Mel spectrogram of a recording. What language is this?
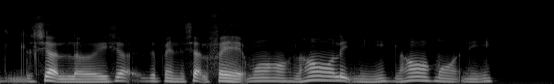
Quiotepec Chinantec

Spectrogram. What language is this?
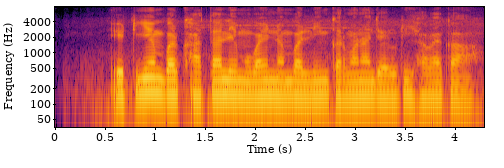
Chhattisgarhi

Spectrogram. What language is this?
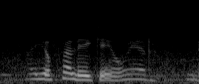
Portuguese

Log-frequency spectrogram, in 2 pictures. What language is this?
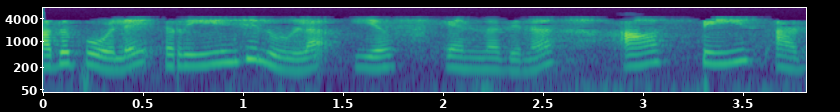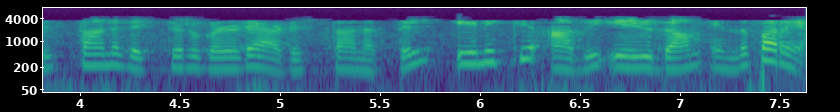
Malayalam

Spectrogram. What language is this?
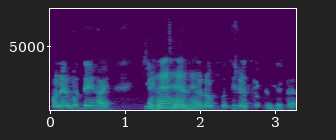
Bangla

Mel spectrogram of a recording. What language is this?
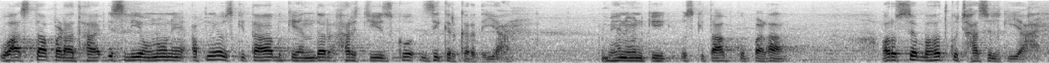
Urdu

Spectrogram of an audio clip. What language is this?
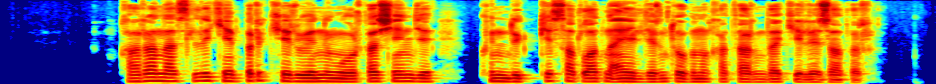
Kazakh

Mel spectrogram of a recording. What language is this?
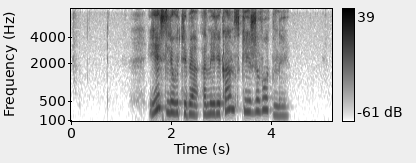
Russian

